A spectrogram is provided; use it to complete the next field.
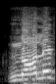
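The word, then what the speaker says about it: knowledge: नॉलेज में बीच में डी क्यों है?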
